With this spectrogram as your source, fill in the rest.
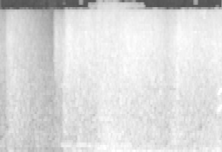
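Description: Fire bursts with a loud roar.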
